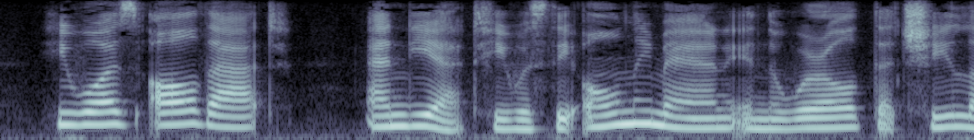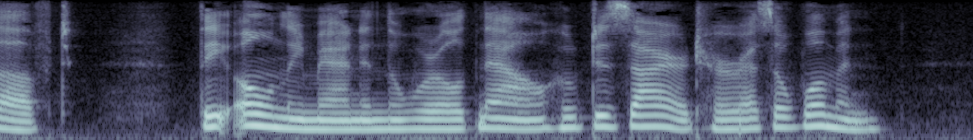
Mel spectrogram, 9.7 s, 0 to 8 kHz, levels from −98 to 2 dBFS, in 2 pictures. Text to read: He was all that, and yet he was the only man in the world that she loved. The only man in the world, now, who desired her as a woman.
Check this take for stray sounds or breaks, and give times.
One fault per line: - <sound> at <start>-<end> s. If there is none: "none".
none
